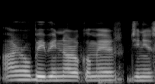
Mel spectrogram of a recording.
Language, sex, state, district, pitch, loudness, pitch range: Bengali, male, West Bengal, Malda, 185 Hz, -20 LUFS, 185-195 Hz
